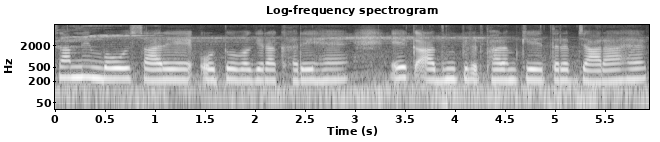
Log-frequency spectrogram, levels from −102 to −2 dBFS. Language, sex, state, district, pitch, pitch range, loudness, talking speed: Hindi, female, Bihar, Katihar, 220 Hz, 215-225 Hz, -15 LUFS, 160 wpm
